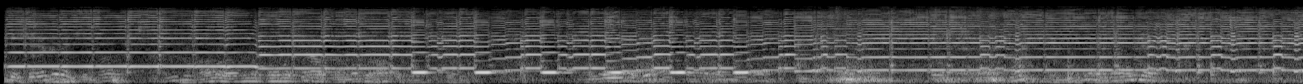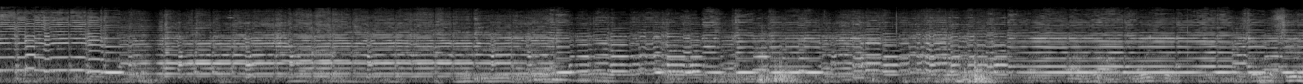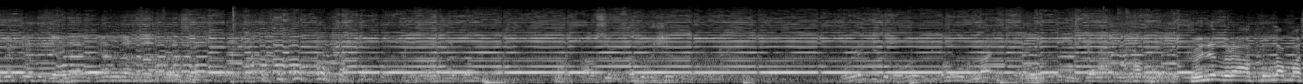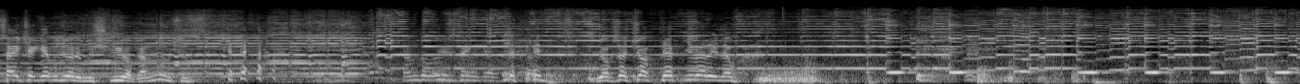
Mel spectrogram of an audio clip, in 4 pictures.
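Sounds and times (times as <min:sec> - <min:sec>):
bowed fiddle melody: 0:00.0 - 0:52.0
people chattering: 0:00.0 - 0:52.0.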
